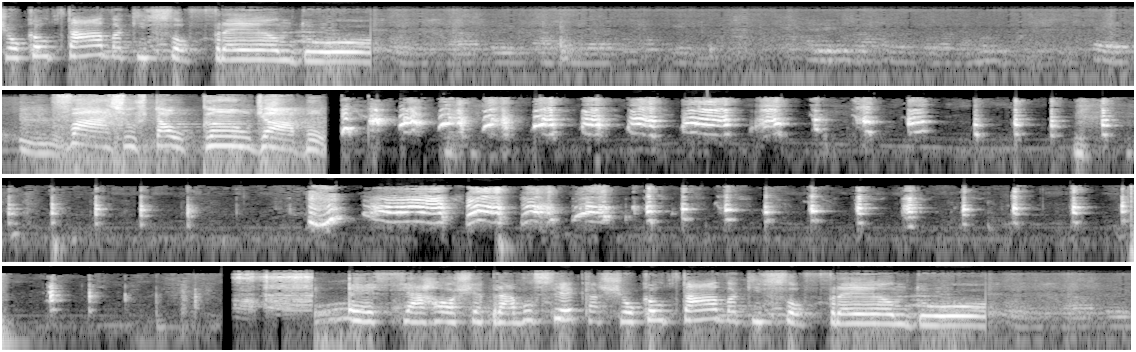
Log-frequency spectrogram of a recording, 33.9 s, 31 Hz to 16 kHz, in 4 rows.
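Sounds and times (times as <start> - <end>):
boy laughing: 11.0 - 18.5, 19.2 - 27.7.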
